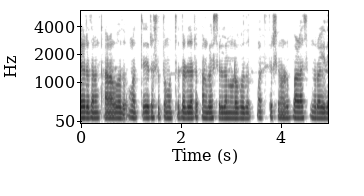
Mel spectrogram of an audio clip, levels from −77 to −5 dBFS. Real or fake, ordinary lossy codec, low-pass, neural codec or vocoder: real; none; 5.4 kHz; none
